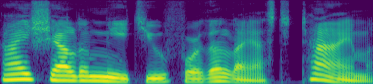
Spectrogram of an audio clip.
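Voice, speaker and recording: Using a put-on character voice, a man at a medium pitch speaks at a very slow pace. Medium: read story. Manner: gentle, solemn, instructive.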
